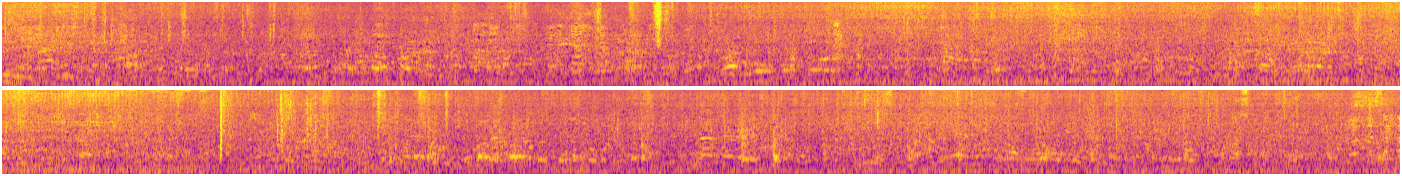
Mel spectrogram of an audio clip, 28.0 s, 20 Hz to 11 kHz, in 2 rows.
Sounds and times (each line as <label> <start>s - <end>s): throaty motorcycles pass 0.0s - 1.4s
voices 0.0s - 27.9s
